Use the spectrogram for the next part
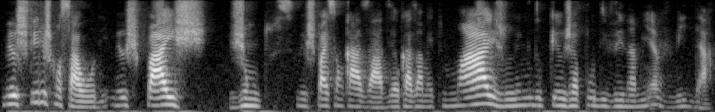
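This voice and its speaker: A woman's voice: on the low side, normal speed, few pauses, bright, forceful tone, no room sound. A woman, a podcast guest telling heartfelt personal stories in a casual chat and often turning to speak to the listeners. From Pernambuco, Brazil.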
